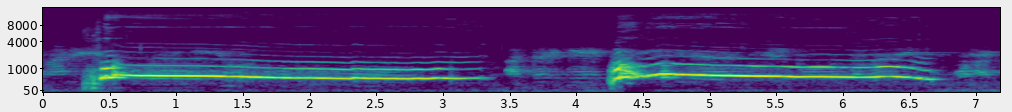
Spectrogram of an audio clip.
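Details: A dog cries for a tamal with two long howls, each opening in a sharp rising yelp, then gliding steadily downward over roughly three seconds before fading out.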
